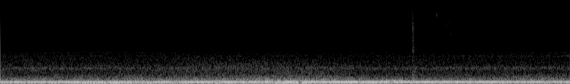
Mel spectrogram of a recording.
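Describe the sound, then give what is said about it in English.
Steady low road rumble of a car cruising on a highway toward the 280 East exit, a continuous engine and tire drone holding even loudness throughout, with no voices. “There's another one. Why are people driving so slow? We get off at 280 East.”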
